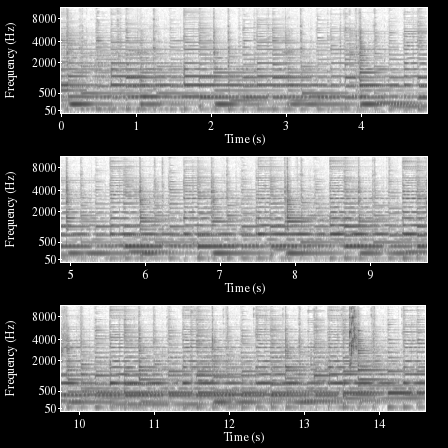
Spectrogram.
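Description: Instrumental background music led by plucked strings over a steady bass line.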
